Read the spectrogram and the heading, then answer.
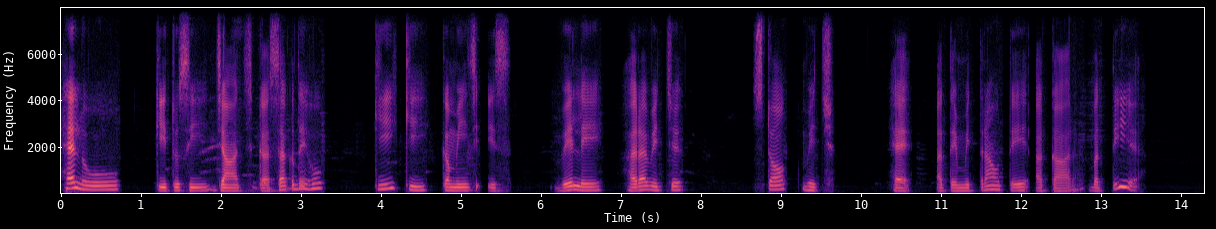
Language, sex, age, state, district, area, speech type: Punjabi, male, 18-30, Punjab, Hoshiarpur, urban, read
